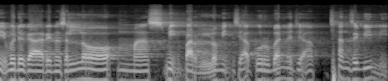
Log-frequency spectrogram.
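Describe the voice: With a fairly bright tone and vocal fry, a man talks at a fairly slow pace and medium pitch, keeping his intonation fairly even.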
